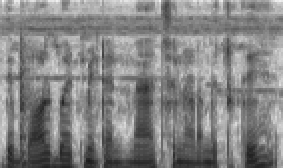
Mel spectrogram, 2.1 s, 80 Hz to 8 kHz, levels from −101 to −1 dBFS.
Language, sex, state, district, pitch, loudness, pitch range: Tamil, male, Tamil Nadu, Nilgiris, 105 Hz, -19 LUFS, 95-115 Hz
